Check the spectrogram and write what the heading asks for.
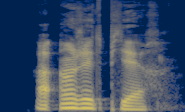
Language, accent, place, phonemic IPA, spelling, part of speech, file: French, France, Lyon, /a œ̃ ʒɛ də pjɛʁ/, à un jet de pierre, adverb, LL-Q150 (fra)-à un jet de pierre.wav
- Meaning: at a short distance, a stone's throw away, nearby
